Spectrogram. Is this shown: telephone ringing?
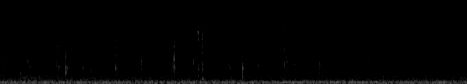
no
